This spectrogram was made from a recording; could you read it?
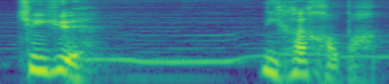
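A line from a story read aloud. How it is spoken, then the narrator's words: Low male voice. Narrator (Chinese): 男子低声道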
